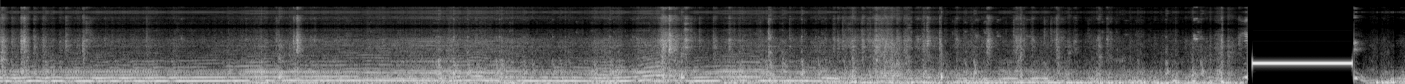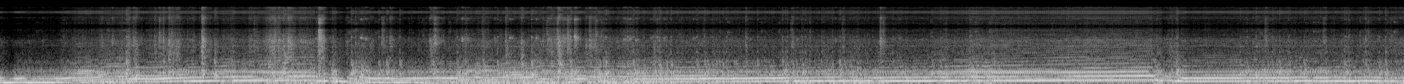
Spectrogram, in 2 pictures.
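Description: An autocross car's engine heard from inside the cabin, revving hard, its pitch climbing and then dropping at each gear change and easing off into corners. About twelve and a half seconds in, all other sound cuts out for about a second under a steady beep.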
